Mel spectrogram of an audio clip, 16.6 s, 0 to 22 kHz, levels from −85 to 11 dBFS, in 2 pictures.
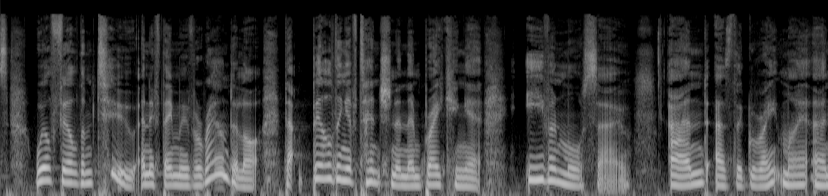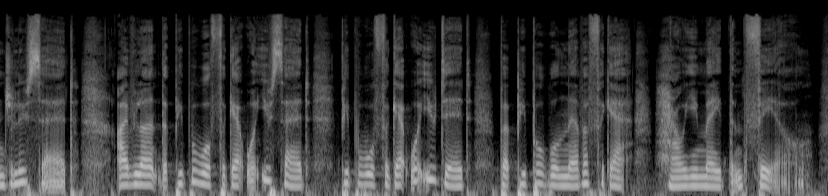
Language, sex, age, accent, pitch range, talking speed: English, female, 30-49, British, 150-205 Hz, 195 wpm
